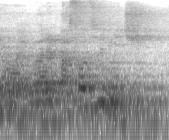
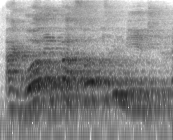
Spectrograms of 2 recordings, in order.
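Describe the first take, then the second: First: Low, subdued realization; retold reaction. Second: Louder, firm declaration; emphatic indignation. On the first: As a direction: say it quietly, as if to yourself. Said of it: "eu olhei e falei". (reação contida, em voz baixa) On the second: Retold or imitated. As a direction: raise the voice as the limit is crossed. Repeats his reaction, now emphatically. (indignação enfática, em voz alta)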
